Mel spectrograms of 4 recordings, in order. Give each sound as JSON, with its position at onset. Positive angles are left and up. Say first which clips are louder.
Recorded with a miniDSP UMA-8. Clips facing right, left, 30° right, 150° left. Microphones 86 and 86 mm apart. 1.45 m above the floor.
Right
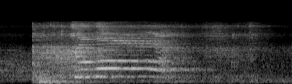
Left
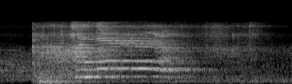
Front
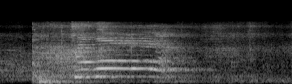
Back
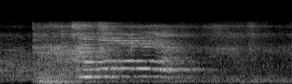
{"t": 0.3, "sound": "a shout", "louder": "right 3 dB, front 6 dB", "azimuth_deg": -30, "distance_m": 4.5}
